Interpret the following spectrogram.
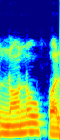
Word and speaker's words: nonuple: বলতে এই যে সিঙ্গল ডাবল ট্রিপল এখানে দেখুন ননপল এখানে বাংলাও লেখা আছে ননপল দেখুন একই সংখ্যা যদি নয়টা হয় তখন আপনি ইংরেজিতে বলবেন নন উপপাল ওয়ান।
